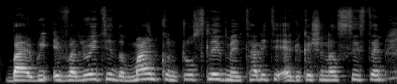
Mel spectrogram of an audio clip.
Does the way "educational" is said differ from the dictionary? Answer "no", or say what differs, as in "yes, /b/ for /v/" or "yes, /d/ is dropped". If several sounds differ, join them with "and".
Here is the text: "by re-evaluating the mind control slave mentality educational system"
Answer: no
